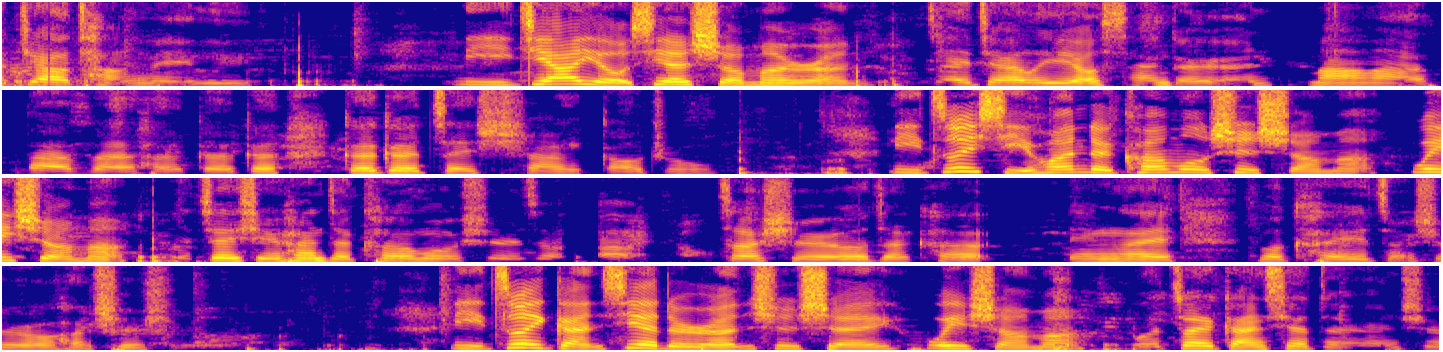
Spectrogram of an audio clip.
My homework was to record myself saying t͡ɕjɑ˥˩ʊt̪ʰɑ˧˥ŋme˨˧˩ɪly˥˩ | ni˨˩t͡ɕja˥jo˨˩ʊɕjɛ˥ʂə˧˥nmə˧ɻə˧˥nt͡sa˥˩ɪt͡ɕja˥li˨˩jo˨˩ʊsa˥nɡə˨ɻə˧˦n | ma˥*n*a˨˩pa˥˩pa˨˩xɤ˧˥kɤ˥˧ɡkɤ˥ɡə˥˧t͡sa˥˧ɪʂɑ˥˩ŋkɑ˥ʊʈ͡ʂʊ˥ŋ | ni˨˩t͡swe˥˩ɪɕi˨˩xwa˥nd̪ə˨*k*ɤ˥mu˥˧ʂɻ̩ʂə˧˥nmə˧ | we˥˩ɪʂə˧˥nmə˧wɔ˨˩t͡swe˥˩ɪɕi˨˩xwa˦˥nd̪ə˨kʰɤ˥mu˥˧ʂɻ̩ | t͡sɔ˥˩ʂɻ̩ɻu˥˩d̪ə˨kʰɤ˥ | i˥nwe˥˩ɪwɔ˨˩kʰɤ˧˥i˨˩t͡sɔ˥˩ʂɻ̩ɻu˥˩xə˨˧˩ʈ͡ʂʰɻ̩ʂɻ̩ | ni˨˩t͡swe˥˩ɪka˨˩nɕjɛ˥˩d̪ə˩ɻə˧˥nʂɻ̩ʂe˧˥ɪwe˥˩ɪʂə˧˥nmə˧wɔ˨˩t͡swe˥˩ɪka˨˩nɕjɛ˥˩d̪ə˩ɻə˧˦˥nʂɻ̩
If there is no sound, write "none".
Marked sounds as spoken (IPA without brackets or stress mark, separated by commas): m, kʰ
